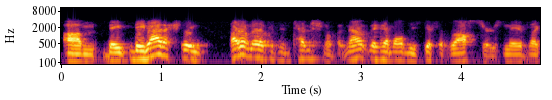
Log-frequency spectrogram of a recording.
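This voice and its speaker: Ordinary pitch variation marks a man's speech in an American accent. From Philadelphia, US. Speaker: professional wrestler. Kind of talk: interview. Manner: halting, many repeated words.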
